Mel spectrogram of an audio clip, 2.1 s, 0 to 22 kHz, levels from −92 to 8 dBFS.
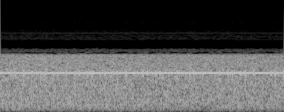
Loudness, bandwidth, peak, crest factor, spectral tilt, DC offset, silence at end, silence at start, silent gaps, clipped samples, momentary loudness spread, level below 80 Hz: -14 LUFS; 3.8 kHz; -4 dBFS; 10 dB; -6.5 dB/octave; under 0.1%; 0 s; 0 s; none; under 0.1%; 0 LU; -50 dBFS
